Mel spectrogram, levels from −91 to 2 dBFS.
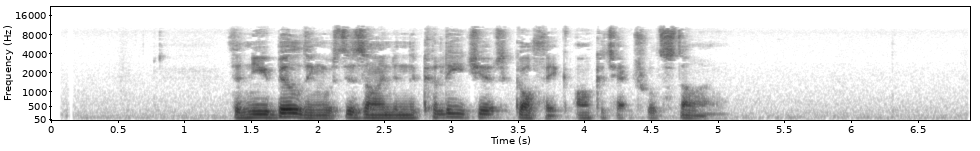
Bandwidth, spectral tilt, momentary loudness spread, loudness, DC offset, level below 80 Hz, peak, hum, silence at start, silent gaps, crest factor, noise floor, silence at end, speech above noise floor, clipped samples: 11.5 kHz; -5 dB/octave; 14 LU; -24 LUFS; under 0.1%; -48 dBFS; -4 dBFS; none; 1.35 s; none; 22 dB; -62 dBFS; 1.9 s; 39 dB; under 0.1%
